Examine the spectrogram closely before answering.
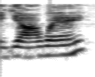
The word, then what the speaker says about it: Yahweh: It can be Yahweh. That's also correct because the V changes to a W. Either pronunciation is correct.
